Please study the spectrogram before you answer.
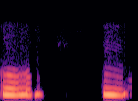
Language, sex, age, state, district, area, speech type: Manipuri, female, 18-30, Manipur, Kangpokpi, urban, conversation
